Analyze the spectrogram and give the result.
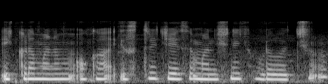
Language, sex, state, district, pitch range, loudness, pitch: Telugu, female, Telangana, Karimnagar, 240-260 Hz, -14 LUFS, 250 Hz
